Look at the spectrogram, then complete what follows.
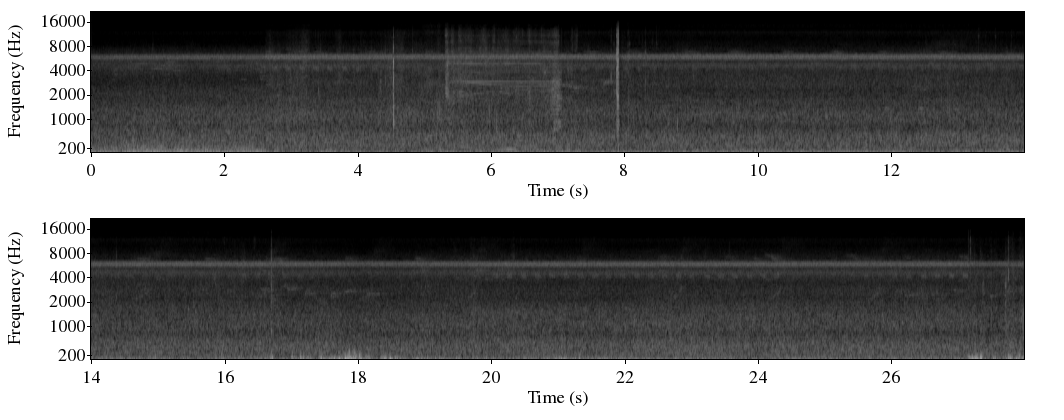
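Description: Steady high-pitched drone of insects calling in the lakeside trees, with a few low rumbles about two-thirds of the way through.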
